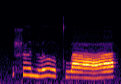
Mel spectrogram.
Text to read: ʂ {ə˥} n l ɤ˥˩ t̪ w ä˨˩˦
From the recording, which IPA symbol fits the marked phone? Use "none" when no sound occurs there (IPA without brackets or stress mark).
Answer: ə˥˧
